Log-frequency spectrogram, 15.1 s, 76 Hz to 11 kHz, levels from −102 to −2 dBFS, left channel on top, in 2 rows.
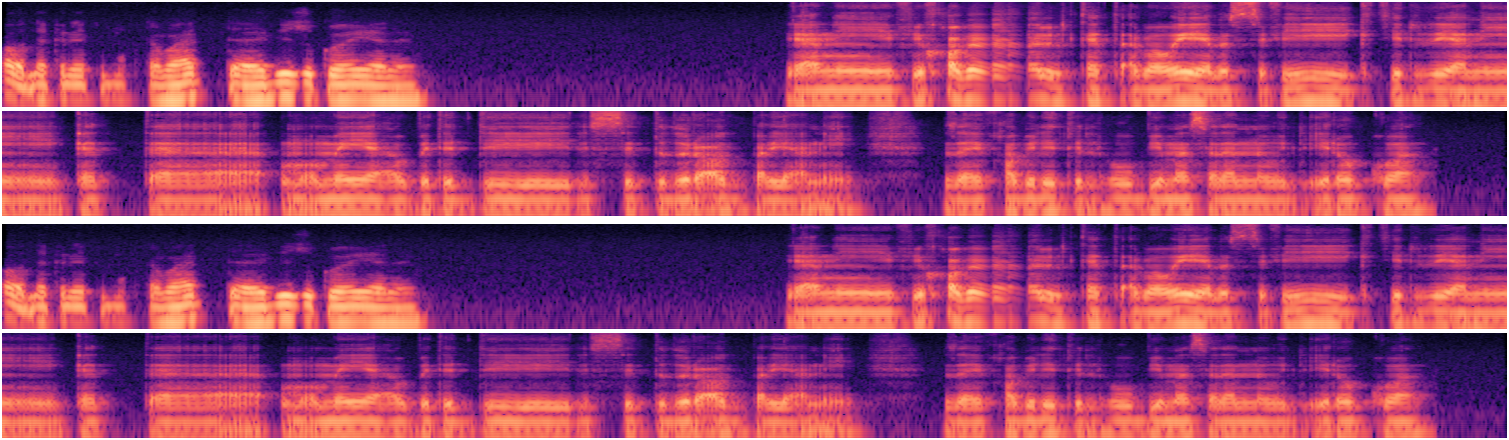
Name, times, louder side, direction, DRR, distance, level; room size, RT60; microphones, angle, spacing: voice 1, 0.0-2.1, left 1 dB, 60° left, 1.8 m, -18 dB
voice 2, 3.9-14.7, left 1 dB, 40° left, 6.2 m, -24 dB
head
